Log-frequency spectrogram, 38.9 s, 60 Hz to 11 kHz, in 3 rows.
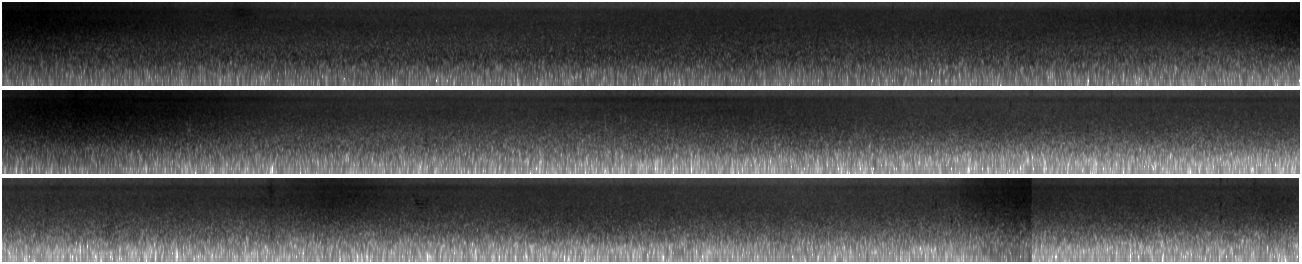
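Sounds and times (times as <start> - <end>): sea waves breaking: 0.0 - 10.4.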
